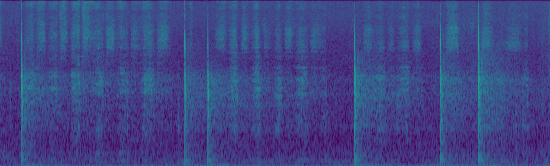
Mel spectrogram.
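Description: Chalk writing on a chalkboard: soft scratching strokes broken by about six sharp taps as the chalk strikes the board.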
